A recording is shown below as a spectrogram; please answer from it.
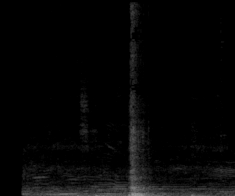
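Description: Voices and a steady low hum, with one loud thump just over a second in.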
